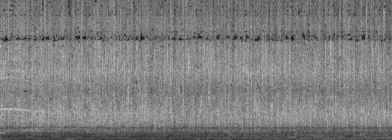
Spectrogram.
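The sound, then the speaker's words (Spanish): Sustained audience applause at the improvised show Hablando Huevadas, a dense, steady wash of many hands clapping at a constant loud level throughout, with no voices standing out. “Y más fuerte el aplauso, más fuerte que sí.”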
